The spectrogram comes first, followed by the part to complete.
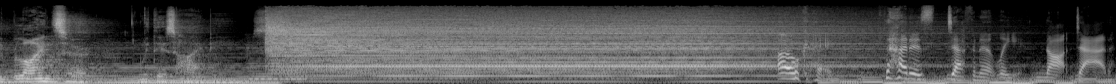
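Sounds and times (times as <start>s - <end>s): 
speech: 0.2s - 2.8s, 7.8s - 11.1s
truck engine droning behind a car: 2.6s - 10.8s.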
